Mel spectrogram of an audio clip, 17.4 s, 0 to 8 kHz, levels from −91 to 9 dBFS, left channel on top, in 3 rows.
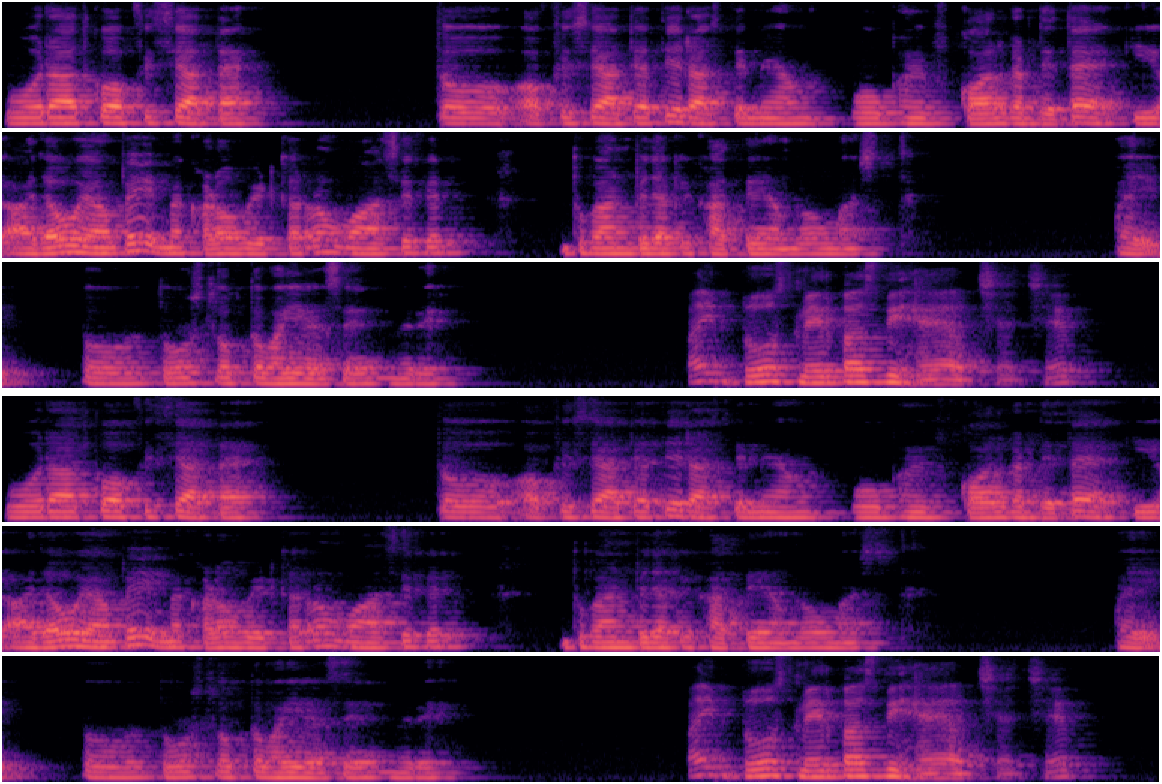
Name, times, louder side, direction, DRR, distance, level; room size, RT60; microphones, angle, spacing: voice 1, 0.0-1.2 2.2-8.0 8.6-10.1 11.4-11.6 12.0-13.8, left 1 dB, 85° left, 3 dB, 2.7 m, -27 dB
voice 2, 15.0-17.0, equal, ahead, 5 dB, 1.4 m, -29 dB
17.0 x 14.0 x 2.8 m, 0.36 s
head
